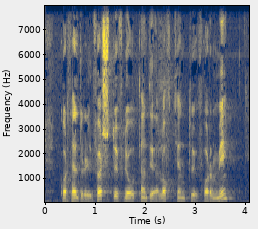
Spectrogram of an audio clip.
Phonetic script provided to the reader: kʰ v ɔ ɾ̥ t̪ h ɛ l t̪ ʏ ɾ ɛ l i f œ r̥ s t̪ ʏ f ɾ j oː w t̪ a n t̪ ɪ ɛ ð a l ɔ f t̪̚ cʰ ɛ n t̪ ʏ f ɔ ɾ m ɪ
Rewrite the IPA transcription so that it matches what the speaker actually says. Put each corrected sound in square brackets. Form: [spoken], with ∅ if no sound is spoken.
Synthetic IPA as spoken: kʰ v ɔ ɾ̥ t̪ h ɛ l t̪ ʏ ɾ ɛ [ɾ] i f œ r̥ s t̪ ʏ f [l] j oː w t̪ a n t̪ ɪ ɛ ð a l ɔ f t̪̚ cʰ ɛ n t̪ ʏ f ɔ ɾ m ɪ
